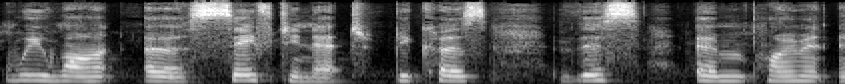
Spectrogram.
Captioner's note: speaking french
